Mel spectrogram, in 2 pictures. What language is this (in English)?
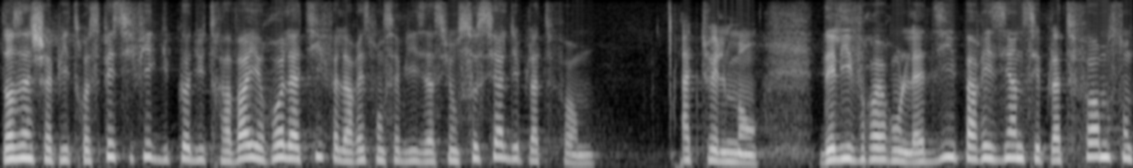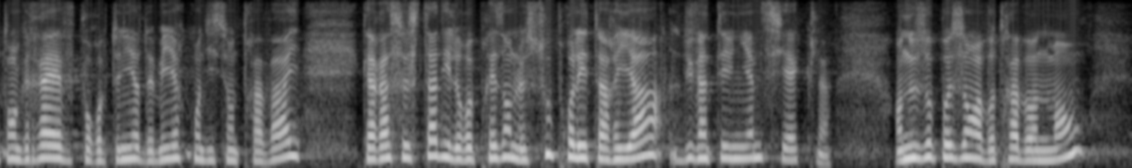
French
